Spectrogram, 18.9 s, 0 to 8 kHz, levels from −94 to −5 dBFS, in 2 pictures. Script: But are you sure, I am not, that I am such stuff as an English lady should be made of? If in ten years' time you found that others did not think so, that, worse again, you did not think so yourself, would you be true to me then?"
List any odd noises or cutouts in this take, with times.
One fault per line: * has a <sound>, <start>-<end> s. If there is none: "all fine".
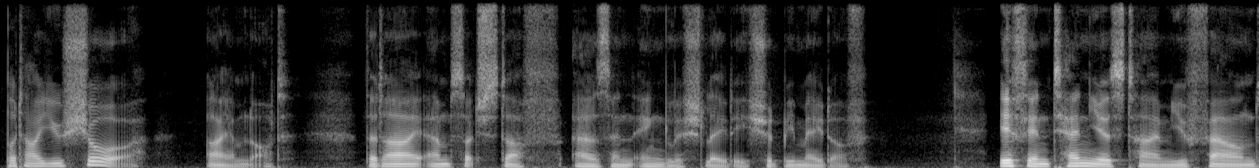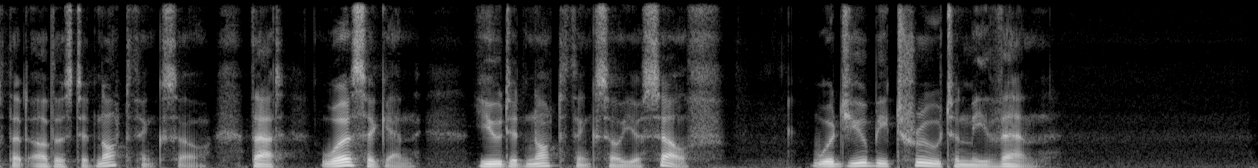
all fine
